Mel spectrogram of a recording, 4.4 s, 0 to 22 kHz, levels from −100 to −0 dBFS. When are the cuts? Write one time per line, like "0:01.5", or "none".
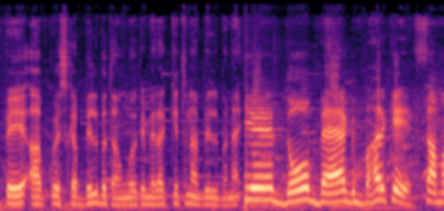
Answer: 0:02.3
